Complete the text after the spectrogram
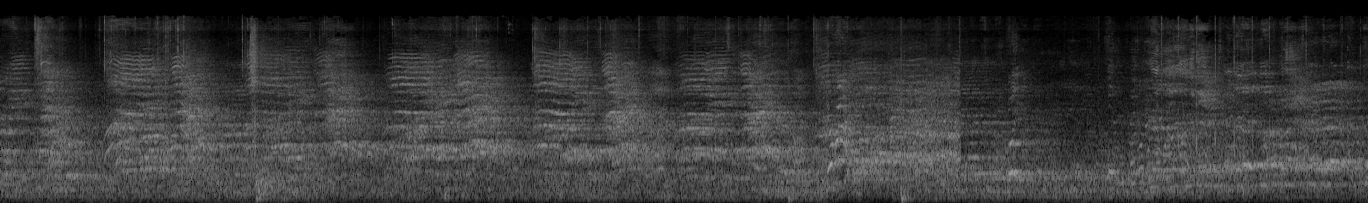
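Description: A football is dribbled and tapped on a hard indoor court.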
